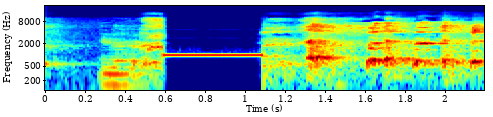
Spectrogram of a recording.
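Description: Broadcast censor bleep: a single steady beep tone about half a second long, starting about half a second in, that replaces a spoken word between stretches of speech.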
